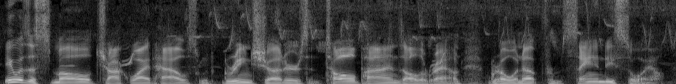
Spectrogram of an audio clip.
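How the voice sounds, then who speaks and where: Low, animated American male storyteller. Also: unhurried, a little hiss or hum. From Virginia, United States. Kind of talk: first-person narrated story.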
